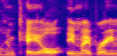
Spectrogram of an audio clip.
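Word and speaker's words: Chaol: can't call him kale my sister thought it was chowl which is so jarring to me I think in my head when I first started reading it I was like choll and I was like that's simply not right and then I was like all right I saw Tik Tok and someone was like kale and I was like okay yeah I feel like I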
